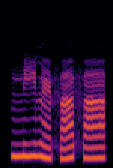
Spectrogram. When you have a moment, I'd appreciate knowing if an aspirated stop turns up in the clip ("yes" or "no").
no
